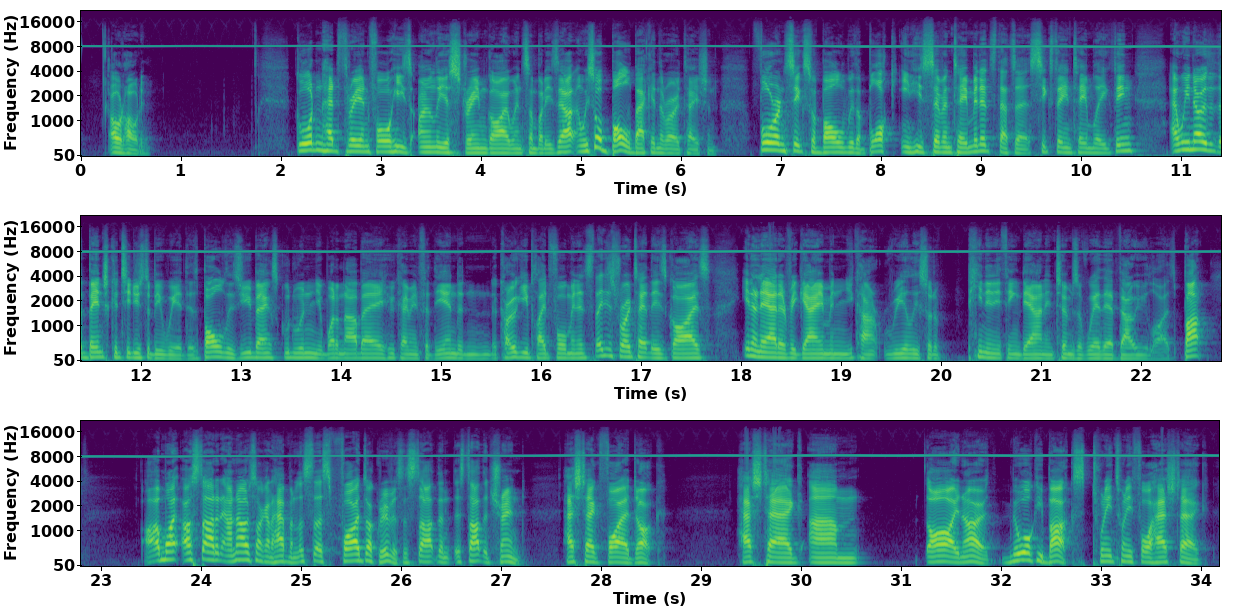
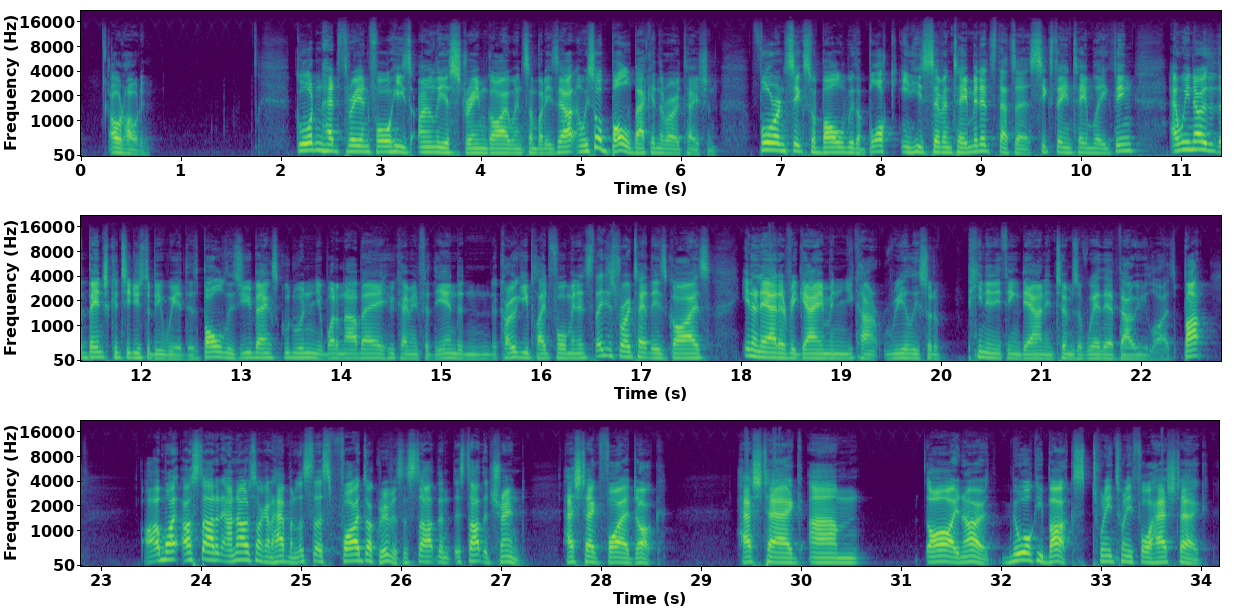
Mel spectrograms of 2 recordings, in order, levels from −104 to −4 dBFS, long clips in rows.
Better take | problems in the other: second | high-pitched whine; noticeable; throughout; 8 kHz, 15 dB below the speech

